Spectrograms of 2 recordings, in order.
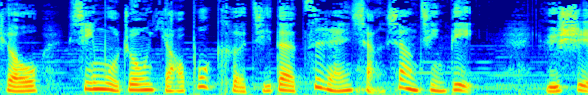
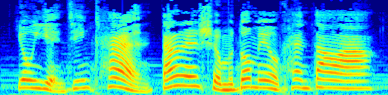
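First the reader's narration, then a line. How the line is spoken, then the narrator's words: Deliberately loud. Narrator (Chinese): 我也刻意大声的说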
